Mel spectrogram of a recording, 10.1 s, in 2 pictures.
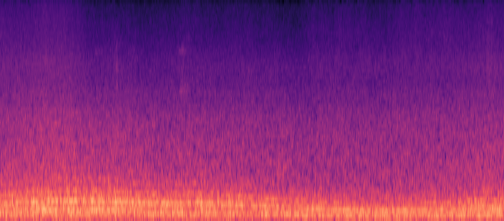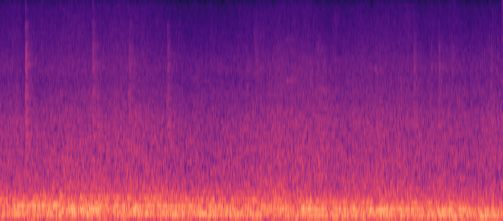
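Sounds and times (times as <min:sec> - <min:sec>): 
wind: 0:00.0 - 0:10.0.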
